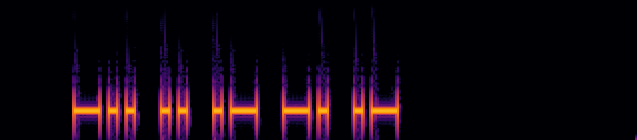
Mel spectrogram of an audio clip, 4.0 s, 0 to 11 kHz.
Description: Morse code, heard as a keyed tone, about 22 wpm, 700 Hz. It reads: DIANA
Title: USA Common Names - Max 5 Letters - 22wpm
